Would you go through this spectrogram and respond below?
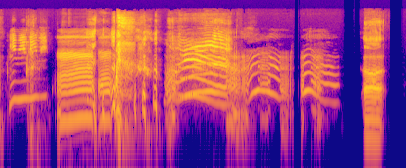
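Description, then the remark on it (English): A person's voice imitates a whale call with a string of long, gliding moans and squeals that rise and fall in pitch, in several fairly loud bursts separated by short pauses. “That was whale four.”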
